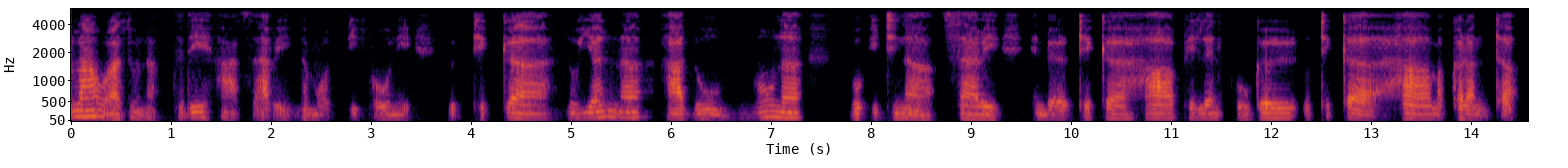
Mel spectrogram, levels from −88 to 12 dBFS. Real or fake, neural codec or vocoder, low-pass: fake; codec, 16 kHz, 0.4 kbps, LongCat-Audio-Codec; 5.4 kHz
